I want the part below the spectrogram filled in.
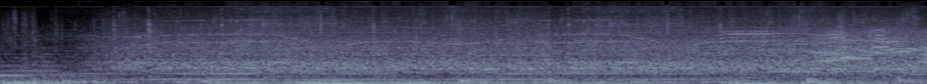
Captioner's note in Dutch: menigte juicht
